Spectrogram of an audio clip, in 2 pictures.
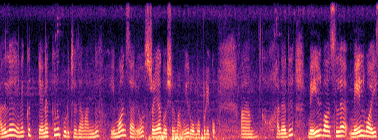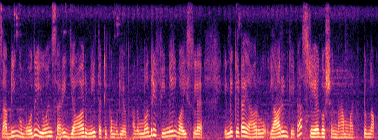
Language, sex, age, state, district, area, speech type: Tamil, female, 18-30, Tamil Nadu, Tiruvarur, urban, spontaneous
